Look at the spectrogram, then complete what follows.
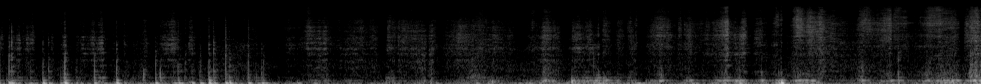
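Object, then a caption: Round wooden serving tray. A large, flat, round wooden serving tray with a checkerboard block pattern, solid and empty, is tapped and rubbed with fingertips and nails on its face and rim. A quick run of dull, low knocks opens the clip, then gives way to a steady, soft scratching rasp with scattered taps returning toward the end. Each tap dies away almost instantly.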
